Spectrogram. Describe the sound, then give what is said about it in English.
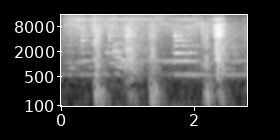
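A train starts moving again, pulling away with steady, rhythmic chuffs of steam and hiss, about one burst every half second, over a low rumble and a faint sustained metallic tone. No one speaks. “As the trains start moving again, she turns and runs off.”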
